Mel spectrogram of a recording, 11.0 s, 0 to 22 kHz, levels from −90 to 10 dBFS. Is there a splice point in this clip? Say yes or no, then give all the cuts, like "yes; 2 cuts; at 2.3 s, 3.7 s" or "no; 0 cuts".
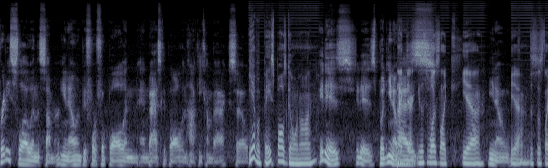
yes; 1 cut; at 7.9 s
